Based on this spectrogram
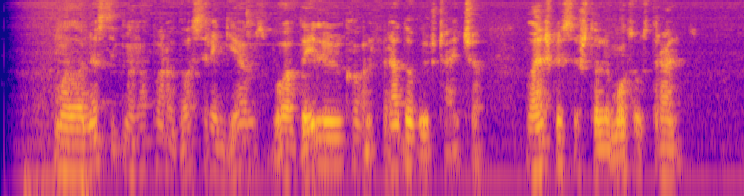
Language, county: Lithuanian, Kaunas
